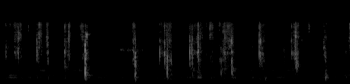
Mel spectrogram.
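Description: Steady, brisk shuffling of a Taramucha tarot deck, a run of papery riffles and soft flicks repeating in quick bursts with no talking.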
